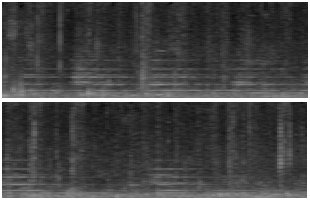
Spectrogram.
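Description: Many footsteps of a group walking on cobblestones, with murmured voices and music holding long steady notes behind them.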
